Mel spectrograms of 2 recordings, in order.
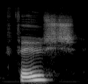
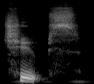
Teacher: the letter I, which tends to be pronounced as a U, as in the oo in blue. So for examples, fish would be foosh and chips would be choops.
